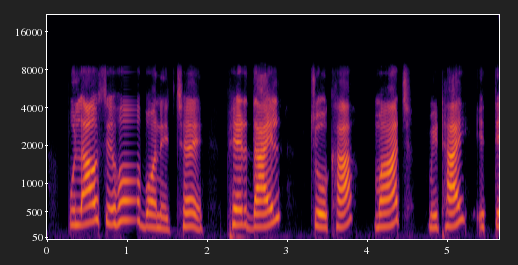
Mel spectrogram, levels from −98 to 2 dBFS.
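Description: At 0.97 s packets were likely held up in transit and the jitter buffer ran dry, producing a call audio freeze. For about 155 ms, until 1.15 s, the receiver stretches the last sound into a fading buzz or hiss, then the speech resumes where it stopped, delayed but complete, with the band limited to around 8 kHz, which fits a lowish Opus bitrate.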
